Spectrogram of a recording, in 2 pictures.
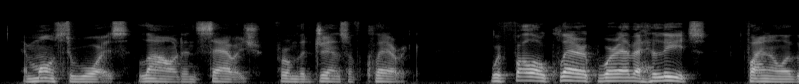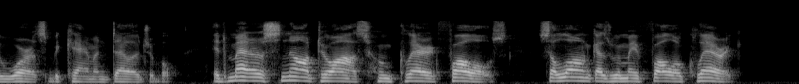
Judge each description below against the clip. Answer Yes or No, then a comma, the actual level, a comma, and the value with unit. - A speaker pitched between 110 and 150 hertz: Yes, medium, 140 Hz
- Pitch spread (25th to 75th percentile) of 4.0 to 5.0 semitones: No, average, 3.6 semitones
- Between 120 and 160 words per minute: Yes, average, 140 wpm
